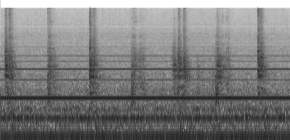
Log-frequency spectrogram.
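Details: Dryer drum turning with a sharp clack about once every second or so over a steady motor hum, caused by a coin caught in one of the plastic paddles inside the drum; a separate high-pitched whine came from an uncleaned lint filter.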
